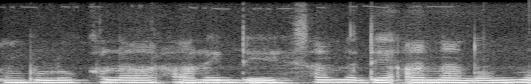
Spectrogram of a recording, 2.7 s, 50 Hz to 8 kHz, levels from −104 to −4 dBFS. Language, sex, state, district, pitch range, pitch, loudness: Chakma, female, Tripura, Unakoti, 210-220 Hz, 215 Hz, -12 LUFS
